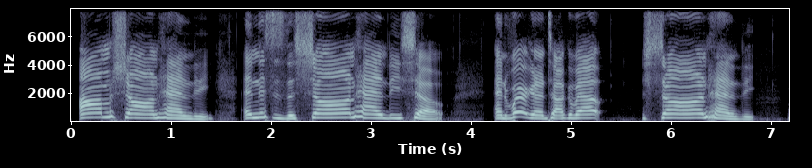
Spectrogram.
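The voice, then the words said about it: Good impression of Sean Hannity. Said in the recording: “does a great impression of that ... Of Sean Hannity ... She does a good one”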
